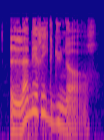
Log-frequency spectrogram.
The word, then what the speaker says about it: Nord: Final D, not pronounced. L'Amérique du Nord.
